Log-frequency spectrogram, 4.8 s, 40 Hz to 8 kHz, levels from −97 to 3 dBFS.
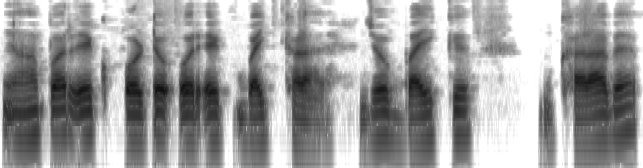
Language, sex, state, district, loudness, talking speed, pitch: Hindi, male, Bihar, Jahanabad, -16 LUFS, 175 wpm, 125 Hz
